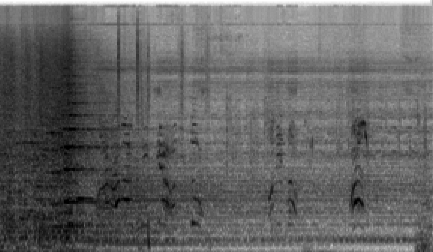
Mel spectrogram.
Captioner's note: yelling in Korean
